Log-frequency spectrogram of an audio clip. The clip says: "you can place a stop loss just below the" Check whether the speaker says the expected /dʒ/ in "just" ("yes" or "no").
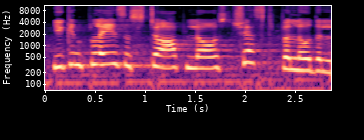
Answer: no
